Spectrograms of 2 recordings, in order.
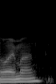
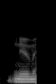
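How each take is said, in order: First: The first syllable sounds like German 'noy'. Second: The first syllable sounds like English 'new'. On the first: Listeners slow down and ask how to spell it. "When I want people to slow down and spell it, I say Neumann" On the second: Listeners confidently assume a familiar spelling. "Newman's easier in English"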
